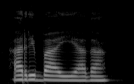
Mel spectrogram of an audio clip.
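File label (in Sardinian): "arribaiat", lingua sarda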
